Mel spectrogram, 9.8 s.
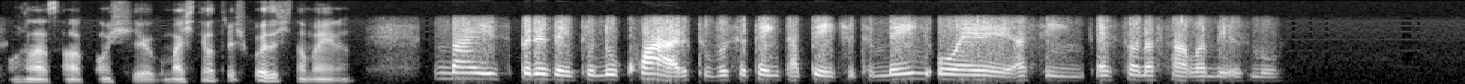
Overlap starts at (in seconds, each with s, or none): none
